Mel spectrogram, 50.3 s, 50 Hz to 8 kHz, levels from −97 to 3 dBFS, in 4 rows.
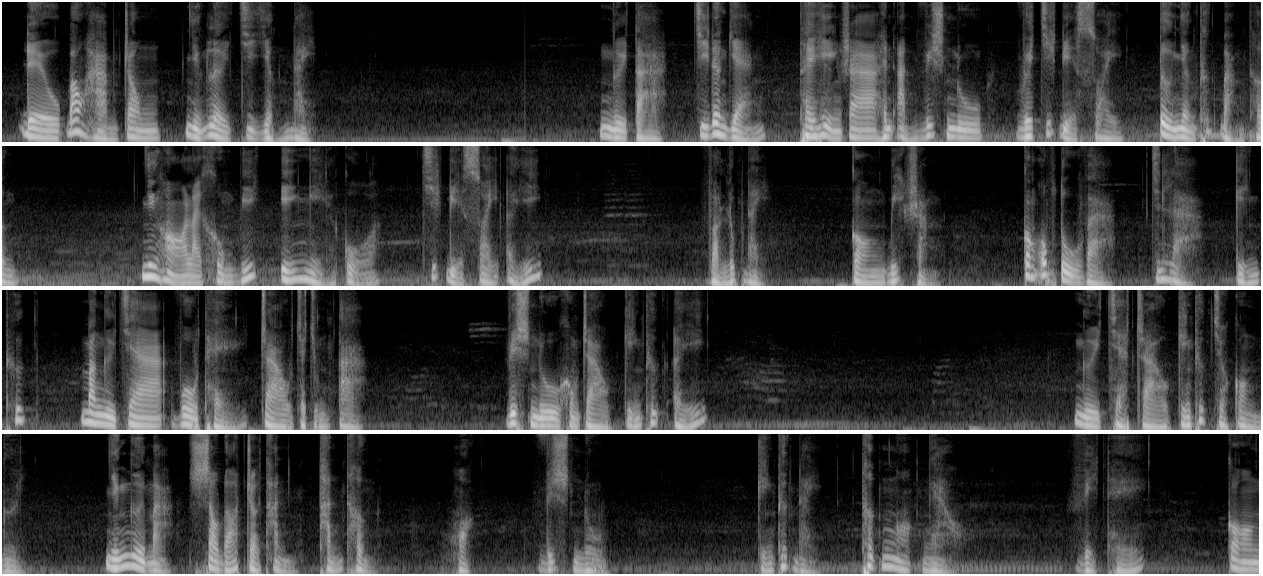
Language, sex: Vietnamese, male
